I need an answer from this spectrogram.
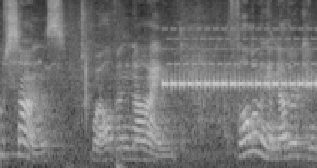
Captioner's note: telephone rings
